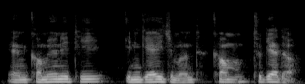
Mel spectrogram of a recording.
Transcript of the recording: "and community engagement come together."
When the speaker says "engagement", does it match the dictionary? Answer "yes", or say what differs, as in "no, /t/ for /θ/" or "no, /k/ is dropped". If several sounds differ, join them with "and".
yes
